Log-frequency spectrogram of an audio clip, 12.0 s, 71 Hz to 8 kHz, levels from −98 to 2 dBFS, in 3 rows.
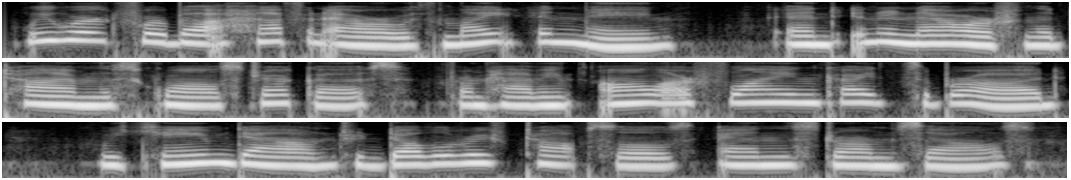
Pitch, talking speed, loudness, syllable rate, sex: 230 Hz, 205 wpm, -15 LUFS, 4.5 syllables/s, female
